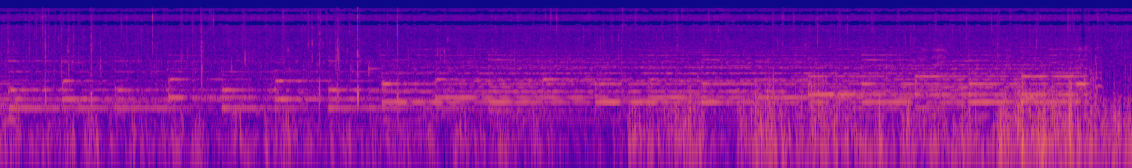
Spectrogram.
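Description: Steady rain pattering, with many small drop ticks, under background music of slow held melodic notes; the music cuts off just before the end.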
